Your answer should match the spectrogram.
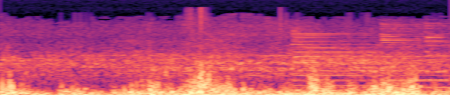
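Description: Wind rumbling on the microphone. Faint background music comes in about a second and a half in.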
